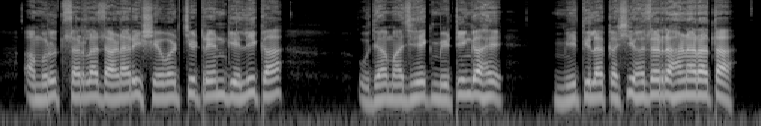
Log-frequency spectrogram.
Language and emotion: Marathi, fearful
